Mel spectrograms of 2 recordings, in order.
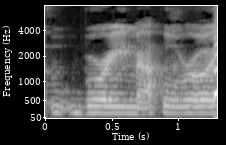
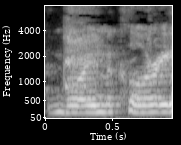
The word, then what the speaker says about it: McIlroy: Do you teach them when we pronounce Rory McIlroy, like Rory McClory? – Like, it's cause the capital I and the L look the same.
